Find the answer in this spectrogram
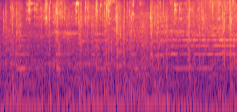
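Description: Horse hoofbeats at a gallop, a film sound effect, with background film music playing underneath.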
